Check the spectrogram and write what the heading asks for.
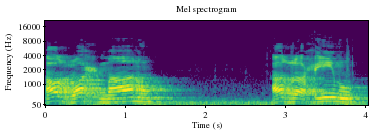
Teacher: لام کو آپ حرف شمسی میں مدغم کر دیں گے، یعنی تلفظ کے وقت لام کے بجائے حرف شمسی ہی کا تلفظ کریں گے، لام کا تلفظ نہیں کریں گے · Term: ادغام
